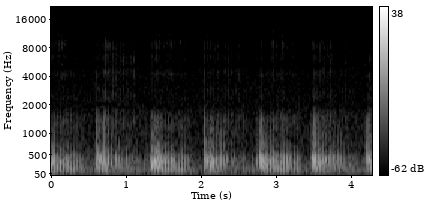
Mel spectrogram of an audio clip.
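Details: Low, buzzing purr of a lazy house cat, rhythmic swells roughly every 0.7 seconds as it breathes in and out, recorded close with little else audible.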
